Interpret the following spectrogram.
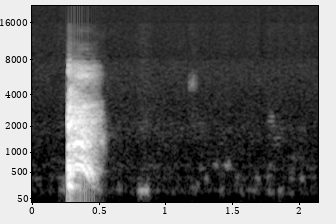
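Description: A man clears his throat once, briefly, a quarter of a second in.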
